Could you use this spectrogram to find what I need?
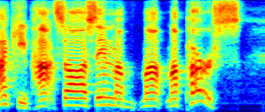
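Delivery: put-on Southern accent. Mocking a campaign line as pandering: Hillary Clinton deep Southern drawl impression. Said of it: "she goes into a deep Southern drawl".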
